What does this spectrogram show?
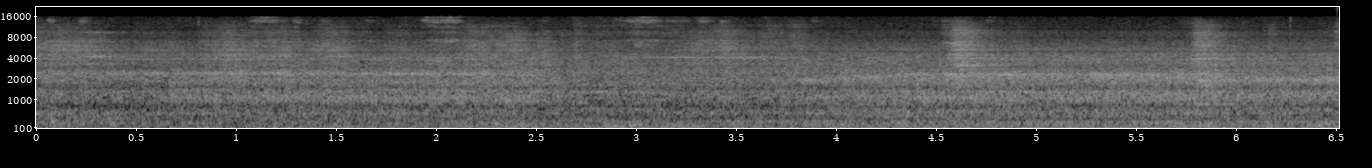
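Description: An approaching locomotive-hauled train: a low rumble that grows steadily louder as it nears, with two brief hisses about four and a half and six seconds in.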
